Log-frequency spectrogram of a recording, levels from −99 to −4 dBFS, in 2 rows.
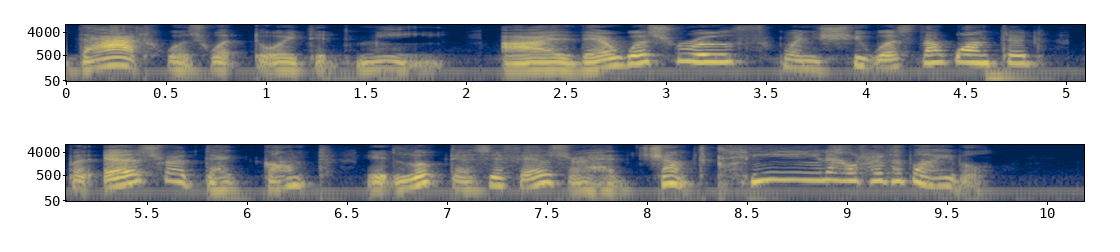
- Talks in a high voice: Yes, high, 230 Hz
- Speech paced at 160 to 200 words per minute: Yes, average, 165 wpm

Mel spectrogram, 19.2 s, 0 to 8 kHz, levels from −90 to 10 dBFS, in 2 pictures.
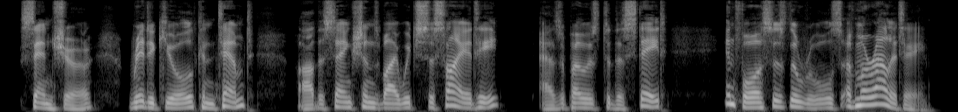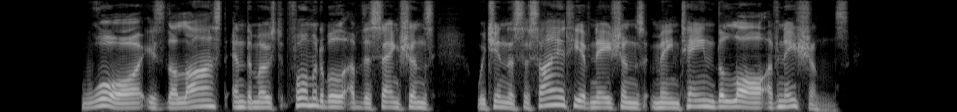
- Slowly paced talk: Yes, slow, 130 wpm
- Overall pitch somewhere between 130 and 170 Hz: Yes, low, 135 Hz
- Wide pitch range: No, average, 4.1 semitones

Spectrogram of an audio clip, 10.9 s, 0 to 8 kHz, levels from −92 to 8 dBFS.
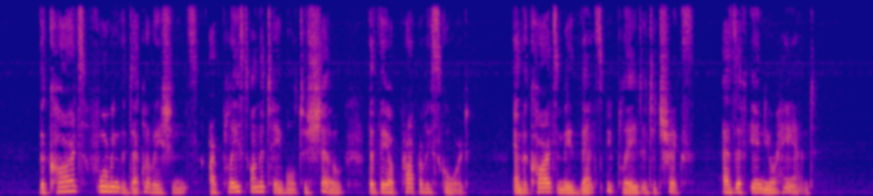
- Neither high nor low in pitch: Yes, medium, 160 Hz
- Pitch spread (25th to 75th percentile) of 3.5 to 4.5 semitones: Yes, average, 3.9 semitones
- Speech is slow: No, average, 170 wpm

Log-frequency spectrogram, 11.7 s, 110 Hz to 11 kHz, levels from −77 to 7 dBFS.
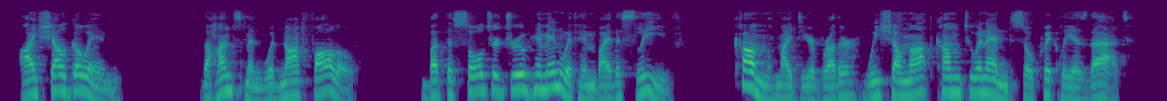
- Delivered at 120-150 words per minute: No, average, 180 wpm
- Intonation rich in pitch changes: Yes, wide, 6.7 semitones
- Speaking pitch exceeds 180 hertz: No, medium, 140 Hz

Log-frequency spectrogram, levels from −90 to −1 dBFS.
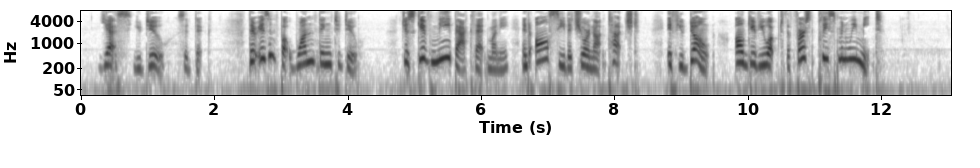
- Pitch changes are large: Yes, wide, 6.3 semitones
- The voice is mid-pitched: No, very high, 260 Hz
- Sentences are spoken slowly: No, average, 175 wpm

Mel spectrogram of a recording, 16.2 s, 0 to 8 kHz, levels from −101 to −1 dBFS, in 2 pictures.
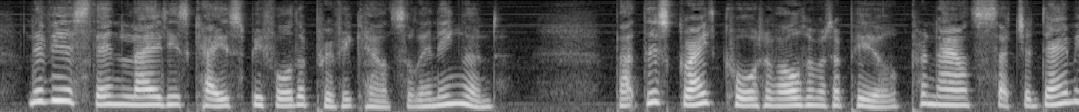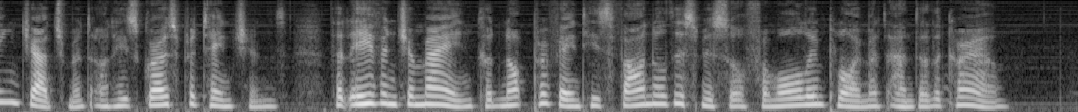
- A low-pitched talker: No, high, 195 Hz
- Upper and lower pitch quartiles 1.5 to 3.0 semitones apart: No, average, 4.0 semitones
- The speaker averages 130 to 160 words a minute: Yes, average, 155 wpm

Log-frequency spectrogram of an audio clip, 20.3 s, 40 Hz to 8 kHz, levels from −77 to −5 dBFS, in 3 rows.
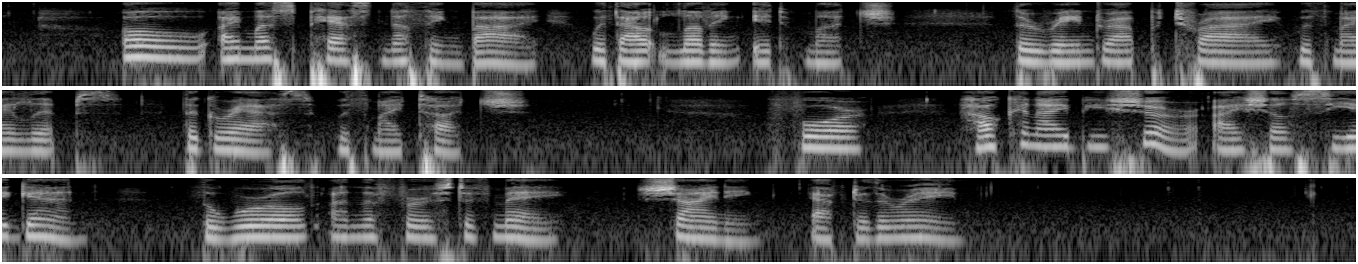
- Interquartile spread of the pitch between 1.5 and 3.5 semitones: Yes, narrow, 2.5 semitones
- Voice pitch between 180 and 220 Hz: Yes, medium, 185 Hz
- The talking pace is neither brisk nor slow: No, slow, 125 wpm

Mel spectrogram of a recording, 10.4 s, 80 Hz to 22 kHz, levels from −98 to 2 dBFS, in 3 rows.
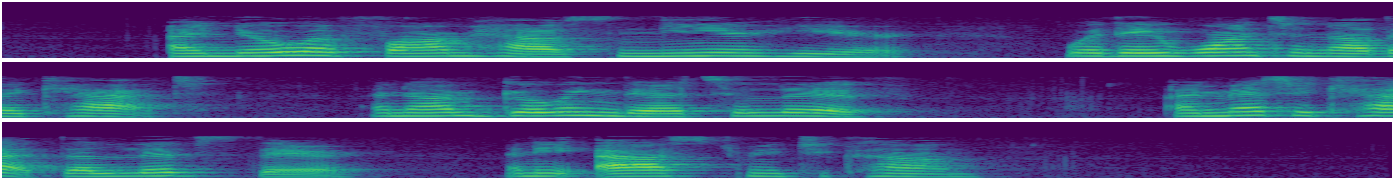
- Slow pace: No, average, 175 wpm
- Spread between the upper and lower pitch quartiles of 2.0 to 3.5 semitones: Yes, narrow, 2.4 semitones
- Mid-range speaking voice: No, high, 215 Hz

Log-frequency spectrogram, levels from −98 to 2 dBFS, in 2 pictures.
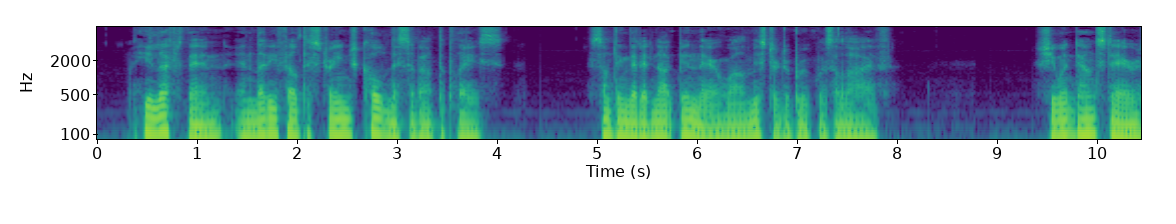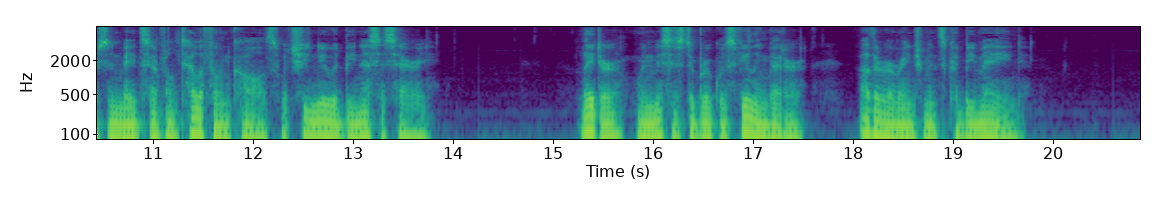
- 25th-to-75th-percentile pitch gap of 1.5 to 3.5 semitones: Yes, average, 3.0 semitones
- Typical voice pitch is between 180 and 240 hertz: No, very low, 75 Hz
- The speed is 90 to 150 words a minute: Yes, average, 140 wpm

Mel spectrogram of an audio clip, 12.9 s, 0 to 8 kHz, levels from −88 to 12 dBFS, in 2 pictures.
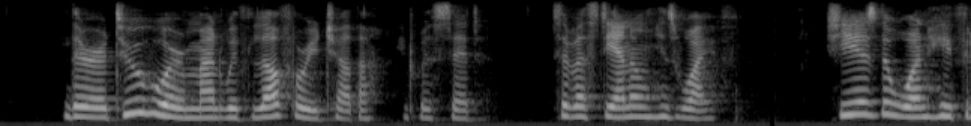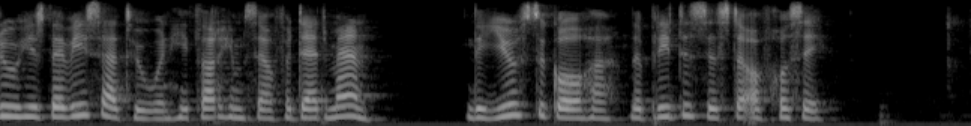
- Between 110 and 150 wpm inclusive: No, fast, 205 wpm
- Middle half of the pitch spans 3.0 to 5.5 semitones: No, narrow, 2.5 semitones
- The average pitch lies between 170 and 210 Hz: No, high, 220 Hz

